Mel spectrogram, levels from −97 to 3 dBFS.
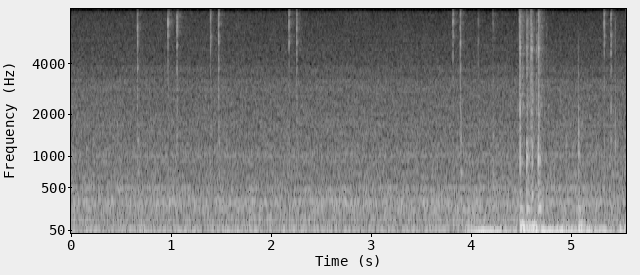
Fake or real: real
